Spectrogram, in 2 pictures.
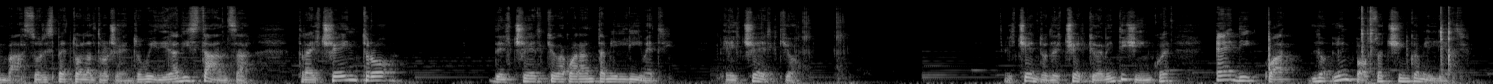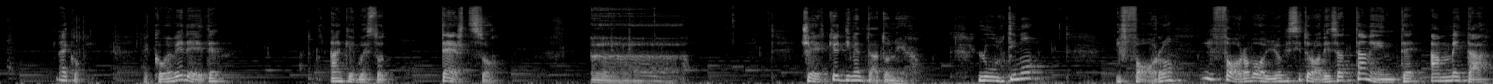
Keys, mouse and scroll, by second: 2.2 click, 3.6 click, 7.2-7.6 scroll up 1, 7.6-8.6 scroll down 1, 10.3 click, 11.6 click, 13.7 BackSpace, 15.7-16.1 scroll down 1, 16.1-17.6 scroll up 2, 18.1 middle click, 18.4-18.9 scroll up 1, 21.2 Escape, 21.5 click, 28.8 click.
